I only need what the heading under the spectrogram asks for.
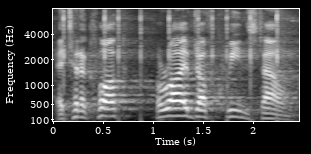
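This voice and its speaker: A man plays a dogged detective reporting in a radio drama. His slightly high voice is emphatic and clipped. There is light hall reverb and faint noise. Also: animated, unhurried. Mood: suspicious, reporting. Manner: emphatic, telegraphic. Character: stern, dogged detective narrating his log.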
